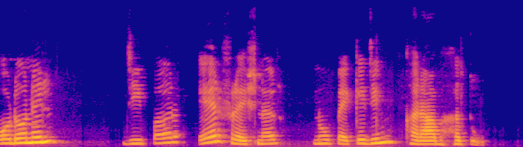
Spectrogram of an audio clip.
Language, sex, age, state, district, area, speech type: Gujarati, female, 45-60, Gujarat, Anand, urban, read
